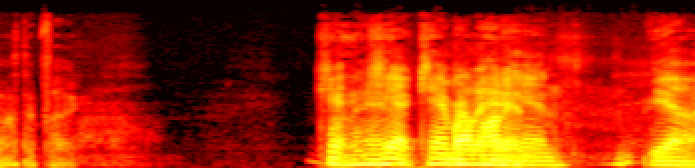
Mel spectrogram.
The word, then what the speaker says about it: Monaghan: Yeah, Cameron Monaghan. Yeah. The G is silent.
